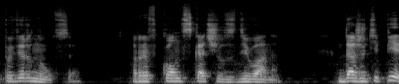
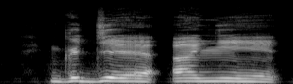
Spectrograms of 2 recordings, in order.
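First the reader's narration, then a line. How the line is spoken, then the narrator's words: Growling chief. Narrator (Russian): прорычал начальник русского отдела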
